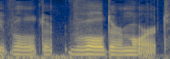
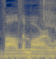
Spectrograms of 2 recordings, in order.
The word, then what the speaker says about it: Voldemort: Voldemort. The T, Voldemort. – Did you say it like that to close the T? – Yes. – Sorry, I'm of old Harry Potter, where Jim Dale, when he read the initial books, he just pronounced it Voldemort without...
